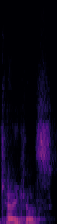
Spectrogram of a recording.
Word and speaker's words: Caicos: Apparently, Gator also swam over to Turks and Siakos. – Oh, nice, Caicos. Gator. – I don't know how to pronounce that. Is that Caicos? Caicos. I don't know how to pronounce it. – Turks and Caicos.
